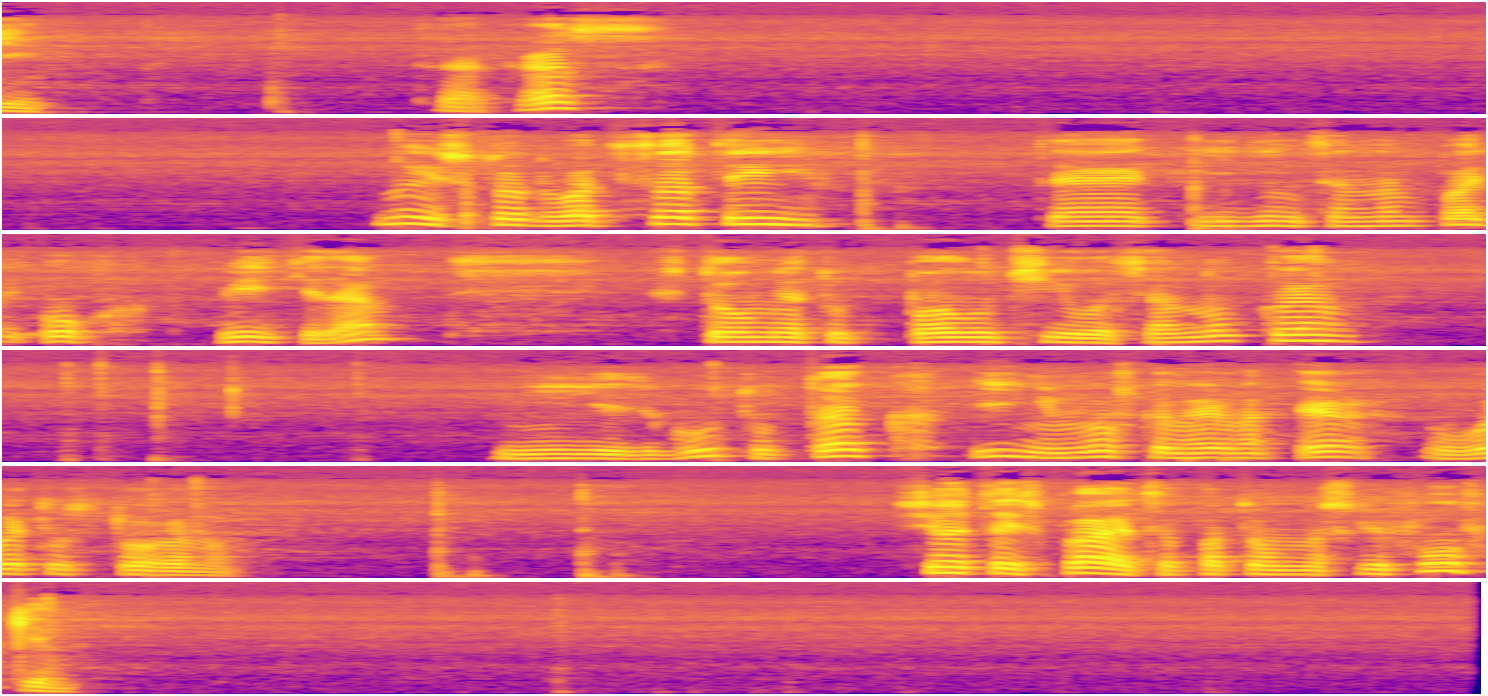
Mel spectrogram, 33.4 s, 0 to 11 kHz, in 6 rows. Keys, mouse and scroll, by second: 0.0 i, 1.3-7.3 drag, 7.5-8.3 middle drag, 8.9 KP_3, 10.1 KP_1, 15.0 click, 16.1 shift+click, 17.0 shift+click, 18.1-19.6 drag, 21.3 r, 24.1 a, 24.6 i, 26.0-28.2 drag, 30.1-33.3 drag.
